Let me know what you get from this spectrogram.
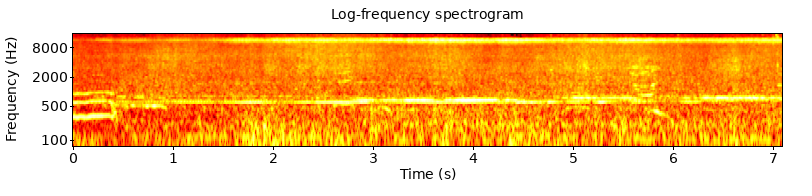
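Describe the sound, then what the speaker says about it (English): Racing sailboat under sail from the 52 Super Series off Lanzarote, giving a steady high-pitched singing hum held throughout over rushing water and wind noise. "You can hear the boat literally singing because it's so lit up."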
